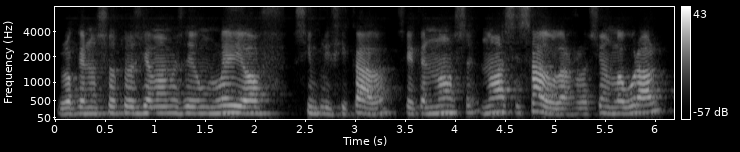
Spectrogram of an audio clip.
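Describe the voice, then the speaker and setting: A man's voice: a little high, level tone, normal speed, sharp tone, rough recording. A man speaking Spanish with a Portuguese accent, a panelist giving a conference talk, hesitant with many fillers and restarts.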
